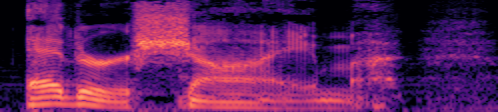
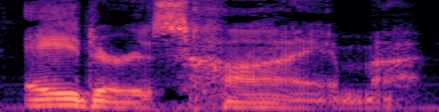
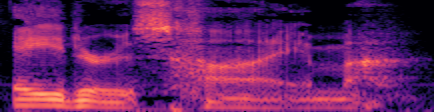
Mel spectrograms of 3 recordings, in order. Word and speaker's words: Edersheim: Well, after I took German, I realized, no, nobody's named that. It's Edersheim. You don't have the sh that way with just an SH in German. You got to have SCH.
